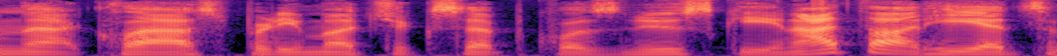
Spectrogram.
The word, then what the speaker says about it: Kwasniewski: Kwasniewski.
